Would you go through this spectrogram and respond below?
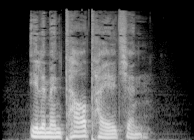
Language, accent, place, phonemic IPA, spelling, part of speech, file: German, Germany, Berlin, /elemɛnˈtaːa̯taɪ̯lɕən/, Elementarteilchen, noun, De-Elementarteilchen.ogg
- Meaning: elementary particle (fundamental particle)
